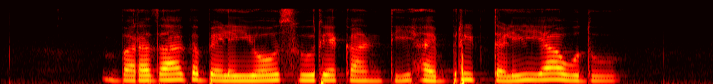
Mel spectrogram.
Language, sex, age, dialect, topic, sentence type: Kannada, female, 41-45, Dharwad Kannada, agriculture, question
